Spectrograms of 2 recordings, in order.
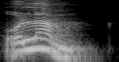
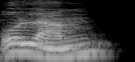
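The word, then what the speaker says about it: עולם: todavía conmigo Cómo se dice mundo en hebreo olam No es cierto y Cómo se dice oculto en hebreo nadie sabe no me pillaste no no se dice me pillaste se dice elem mundo se dice olam y oculto se dice elem con las mismas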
